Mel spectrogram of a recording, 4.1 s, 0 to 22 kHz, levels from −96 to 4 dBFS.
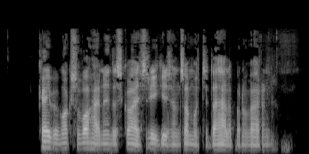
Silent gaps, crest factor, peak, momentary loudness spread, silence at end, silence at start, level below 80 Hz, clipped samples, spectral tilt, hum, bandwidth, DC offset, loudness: none; 22 dB; -10 dBFS; 7 LU; 0.3 s; 0.5 s; -66 dBFS; under 0.1%; -3 dB/octave; none; 11.5 kHz; under 0.1%; -30 LUFS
